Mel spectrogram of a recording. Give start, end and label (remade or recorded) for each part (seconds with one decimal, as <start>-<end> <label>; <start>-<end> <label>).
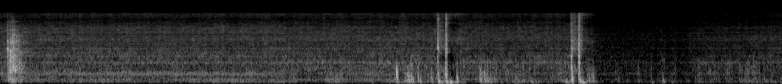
0.0-5.9 remade; 5.9-6.5 recorded; 6.5-7.8 remade

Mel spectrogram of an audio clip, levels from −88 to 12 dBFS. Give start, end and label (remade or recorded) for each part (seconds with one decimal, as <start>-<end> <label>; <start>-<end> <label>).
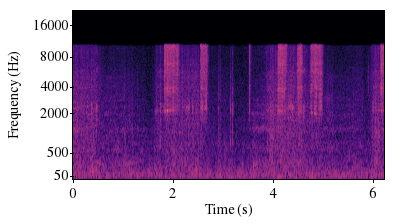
0.0-3.8 recorded; 3.8-4.6 remade; 4.6-5.5 recorded; 5.5-6.2 remade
